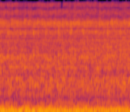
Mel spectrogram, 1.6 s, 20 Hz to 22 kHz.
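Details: Rebuilt 1987 Pontiac Firebird Formula 350/383 stroker V8 at idle, running smoother after the mass airflow sensor and timing were fixed; rockers recently lashed. Deep, steady, even rumble with audible lifter tick and no misses: normal idle.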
